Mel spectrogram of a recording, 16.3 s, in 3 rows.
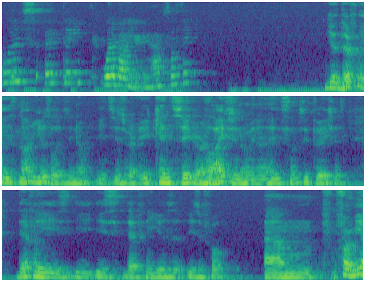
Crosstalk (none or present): none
